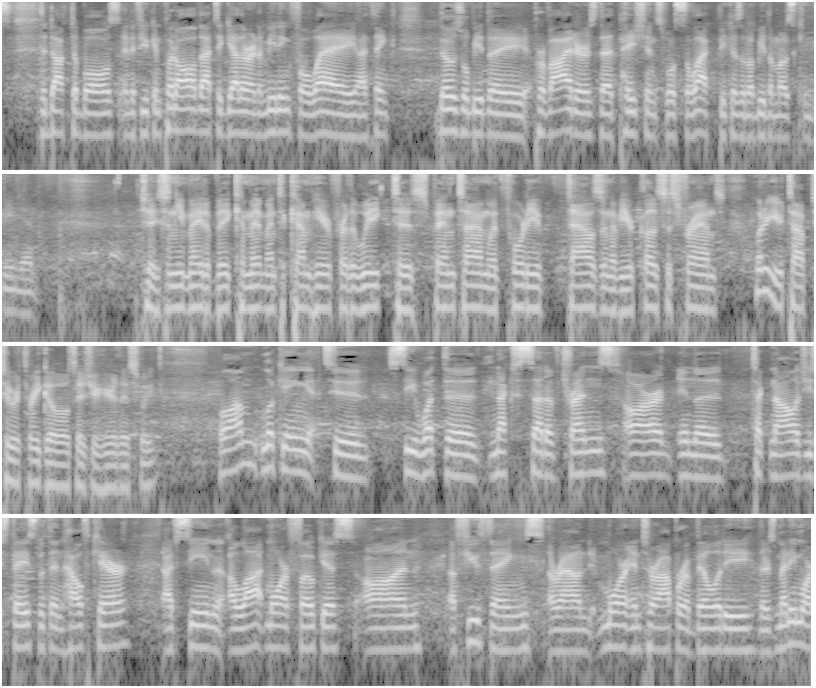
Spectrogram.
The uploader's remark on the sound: The episodes were broadcast live in Experian Health’s booth (#3503) at the The HIMSS17 Annual Conference and Exhibition. The episodes were broadcast live in Experian Health’s booth (#3503) at the The HIMSS17 Annual Conference and Exhibition.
